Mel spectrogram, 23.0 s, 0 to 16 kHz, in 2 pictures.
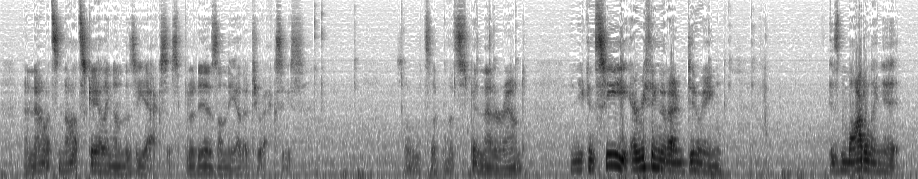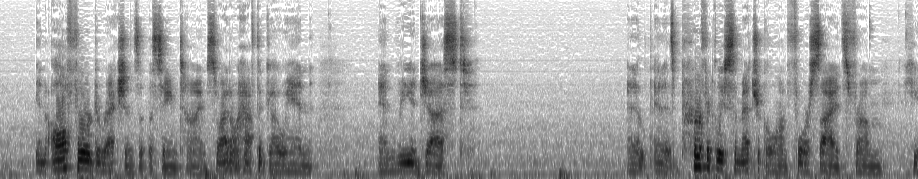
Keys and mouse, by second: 3.9 click, 4.4 middle click, 5.9 alt+middle click, 9.0 alt+middle click, 14.1 middle click, 17.4 middle click, 19.7 alt+middle click, 22.3 click.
